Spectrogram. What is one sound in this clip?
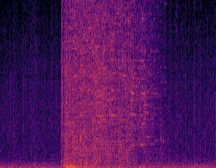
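A wooden wall bursts apart with a loud crash.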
